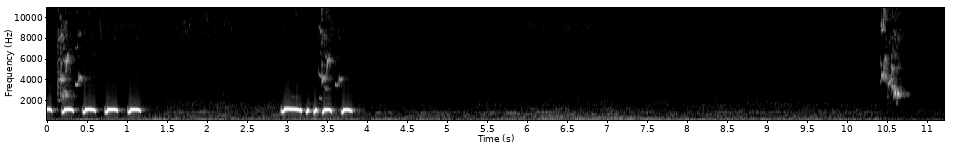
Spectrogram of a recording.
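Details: Local Bali zebra dove, or perkutut, learning to sing: two brief phrases of four or five quick, rounded cooing notes about three seconds apart, then quiet background with a high chirp near the end.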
